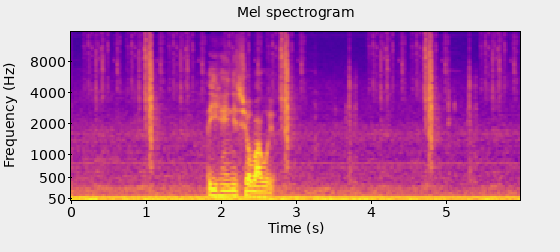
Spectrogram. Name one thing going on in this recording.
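Metal lock pins click as a lock is picked.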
